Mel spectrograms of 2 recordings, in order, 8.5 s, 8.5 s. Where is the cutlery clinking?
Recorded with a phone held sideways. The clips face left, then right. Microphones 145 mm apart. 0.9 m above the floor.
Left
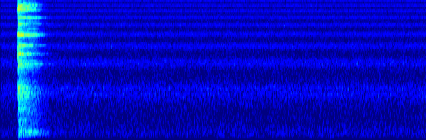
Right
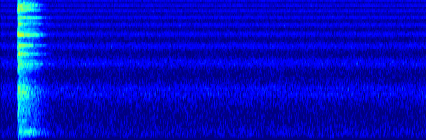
40° right (ahead or behind), 1.0 m.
